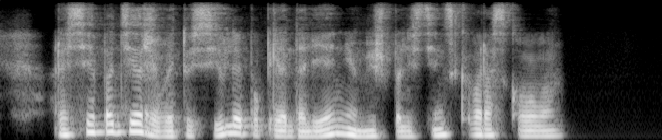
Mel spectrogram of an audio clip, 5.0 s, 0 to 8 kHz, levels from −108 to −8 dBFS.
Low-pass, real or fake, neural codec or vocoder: 7.2 kHz; fake; autoencoder, 48 kHz, 32 numbers a frame, DAC-VAE, trained on Japanese speech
